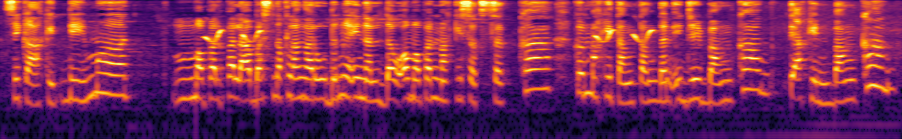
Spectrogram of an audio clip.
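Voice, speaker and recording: An actress with an Ilocano accent playing an excitable, complaining village wife in a radio comedy drama. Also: female voice, fairly high pitch, moderate pace, slight background noise, close to an everyday voice. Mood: plaintive. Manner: exclamatory, dramatic.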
